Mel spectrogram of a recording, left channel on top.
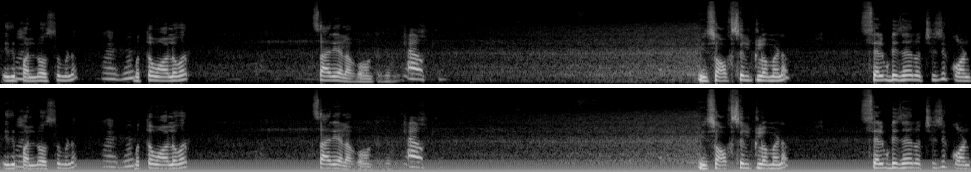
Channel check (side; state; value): right; noise; hum, 6 dB below the sound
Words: ఇది పళ్ళు వస్తుంది మేడం. మొత్తం ఆల్ ఓవర్ సారీ అలాగా ఉంటుంది. ఓకే, ఈ సాఫ్ట్ సిల్క్లో మేడం సెల్ఫ్ డిజైన్ వచ్చేసి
